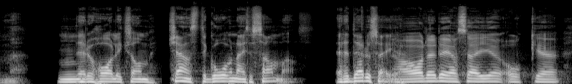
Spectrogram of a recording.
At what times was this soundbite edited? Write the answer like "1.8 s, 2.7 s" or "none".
1.6 s, 2.5 s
